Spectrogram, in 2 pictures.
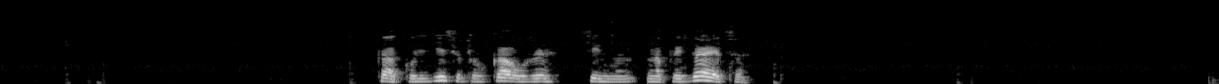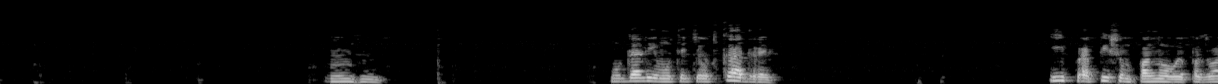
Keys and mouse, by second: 1.2-3.6 middle drag, 4.9-6.4 drag, 7.1 middle click, 7.9 middle click, 9.8 click, 12.8 middle click, 14.3-15.3 middle drag, 16.6 KP_3, 18.2-19.6 drag, 21.6 Delete, 23.6 r.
